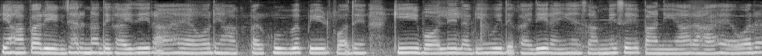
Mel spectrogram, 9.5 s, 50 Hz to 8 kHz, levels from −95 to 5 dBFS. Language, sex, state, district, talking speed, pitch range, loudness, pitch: Hindi, female, Jharkhand, Jamtara, 180 wpm, 220-240 Hz, -14 LUFS, 230 Hz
